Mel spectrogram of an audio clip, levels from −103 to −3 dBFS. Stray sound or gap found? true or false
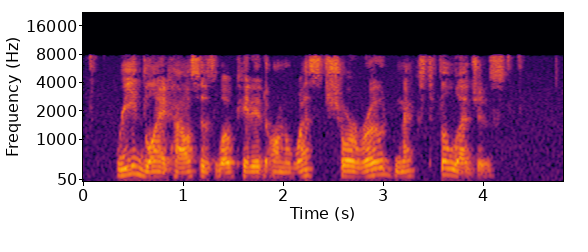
false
